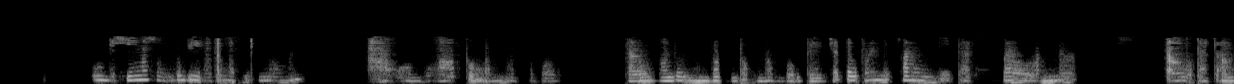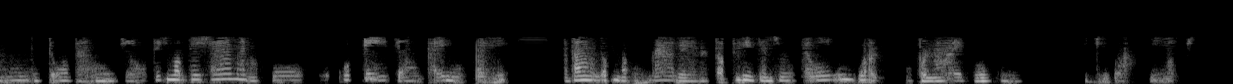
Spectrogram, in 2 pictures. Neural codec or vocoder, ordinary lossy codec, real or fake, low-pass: codec, 44.1 kHz, 0.9 kbps, DAC; MP3, 16 kbps; fake; 3.6 kHz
